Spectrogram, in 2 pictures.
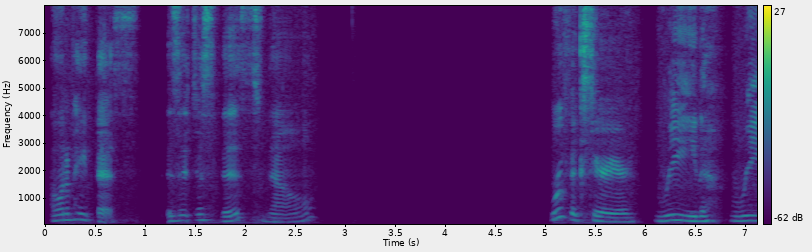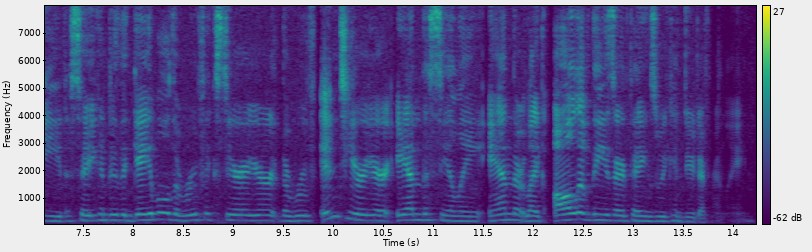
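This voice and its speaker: A woman's voice: medium pitch, normal speed, slight background noise. A woman streamer giving casual live gameplay commentary, thinking aloud, musing and correcting herself as she goes.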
